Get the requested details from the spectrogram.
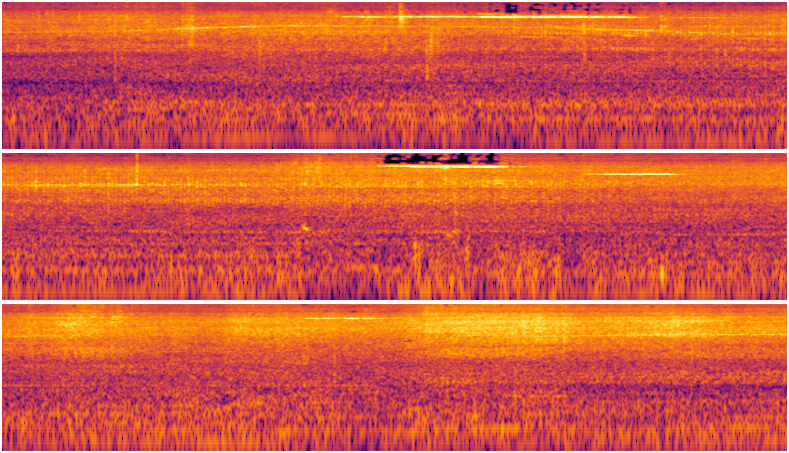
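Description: Car engines idle with a low, steady rumble.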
